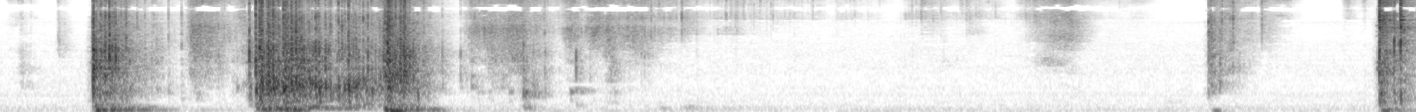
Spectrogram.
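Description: Plastic toys knock and rattle as a hand handles them.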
